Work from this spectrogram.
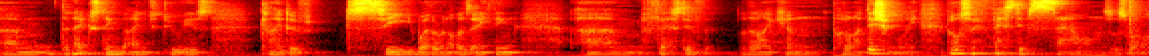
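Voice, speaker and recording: A soft-spoken British man in an ASMR roleplay as a clerk, talking haltingly and a little awkwardly, often dropping close to a whisper. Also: lowish voice, vocal fry, echoey room. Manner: hesitant, gently awkward, halting delivery. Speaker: ASMR roleplayer playing a festive assessment clerk. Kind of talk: ASMR roleplay, improvised personal-attention chat.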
